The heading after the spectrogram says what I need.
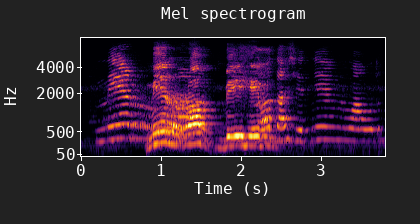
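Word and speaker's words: مِن رَّبِّهِم: Artinya nun sukun bertemu dengan ro. Dibacanya dimasukkan jadinya mir rabbihim.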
